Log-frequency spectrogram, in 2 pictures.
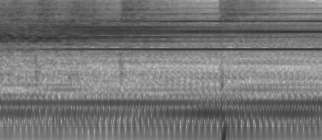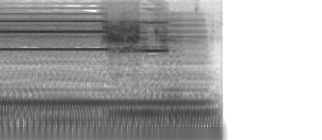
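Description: Distorted electric guitar chord held at the end of a crust punk song, ringing out with steady high tones, then fading and cutting off to silence about five and a half seconds in.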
